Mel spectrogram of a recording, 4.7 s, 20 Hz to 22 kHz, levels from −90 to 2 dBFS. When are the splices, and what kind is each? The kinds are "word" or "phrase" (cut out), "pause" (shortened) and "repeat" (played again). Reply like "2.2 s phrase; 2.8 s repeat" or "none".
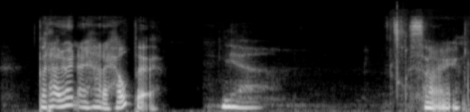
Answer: none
